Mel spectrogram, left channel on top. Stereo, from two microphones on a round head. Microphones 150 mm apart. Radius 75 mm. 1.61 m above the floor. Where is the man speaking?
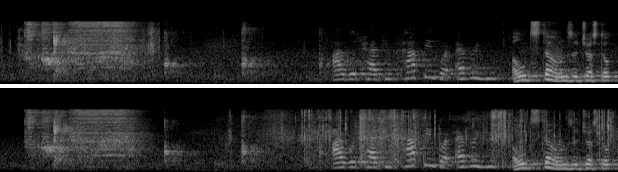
15° left (ahead or behind), 0.6 m.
